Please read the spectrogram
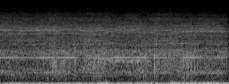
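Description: SparkFun Heaterizer XL-3000 heat gun running, a steady blowing hiss with a thin constant whine, as it blows hot air onto an iced-over car window, with a low rumble underneath.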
